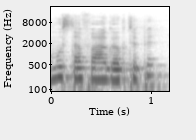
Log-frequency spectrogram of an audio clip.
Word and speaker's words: Mustafa Göktepe: Mustafa Göktepe. Have I pronounced your name correctly?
